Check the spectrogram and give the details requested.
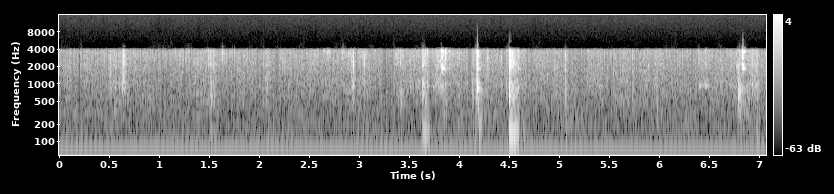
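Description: Rain pattering: a faint steady hiss with scattered light ticks, and a few sharper clicks about halfway through and again near the end.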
